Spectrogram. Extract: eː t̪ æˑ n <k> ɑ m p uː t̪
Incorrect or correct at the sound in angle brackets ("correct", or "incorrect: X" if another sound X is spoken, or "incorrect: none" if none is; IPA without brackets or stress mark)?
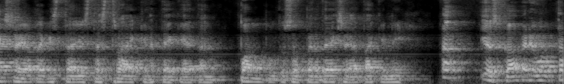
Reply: incorrect: p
